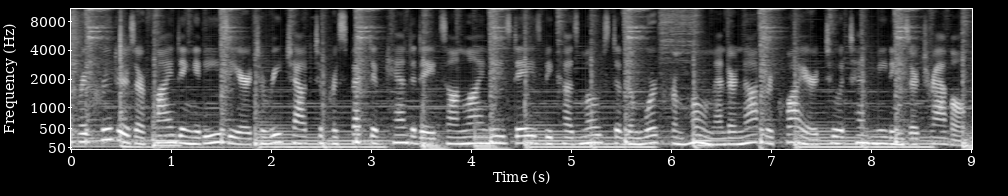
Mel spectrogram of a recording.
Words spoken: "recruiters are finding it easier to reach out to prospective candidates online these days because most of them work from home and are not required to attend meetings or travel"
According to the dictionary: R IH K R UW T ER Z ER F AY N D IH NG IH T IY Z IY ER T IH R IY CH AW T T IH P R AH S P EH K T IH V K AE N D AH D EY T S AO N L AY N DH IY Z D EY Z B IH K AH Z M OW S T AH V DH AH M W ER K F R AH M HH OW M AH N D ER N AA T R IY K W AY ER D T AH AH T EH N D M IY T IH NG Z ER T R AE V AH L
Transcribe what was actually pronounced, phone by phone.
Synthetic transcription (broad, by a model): R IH K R UW T ER Z ER F AY N D IH NG IH T IY Z IY ER T IH R IY CH AW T T IH P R S P EH K T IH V K AE N D AH D EY T S AO N L AY N DH IY Z D EY Z B IH K AH Z M OW S T AH V DH AH M W ER K F R AH M HH OW M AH N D ER N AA T R IY K W AY ER D T AH AH T EH N D M IY T IH NG Z ER T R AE V L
